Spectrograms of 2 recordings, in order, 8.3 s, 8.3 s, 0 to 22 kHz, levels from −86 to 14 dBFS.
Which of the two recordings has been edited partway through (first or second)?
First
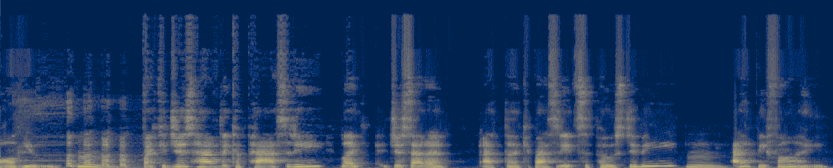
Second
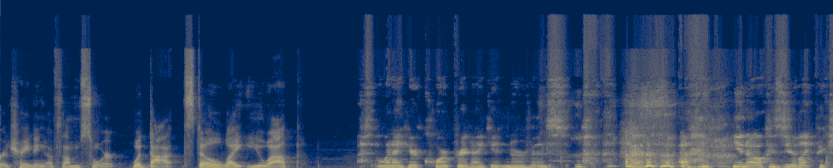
first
